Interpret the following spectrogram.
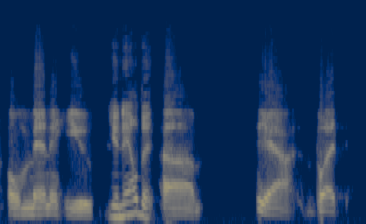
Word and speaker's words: Omenihu: Charles, I'm going to mispronounce his last name, Omenihu.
